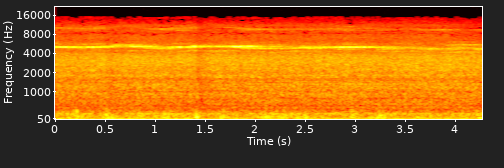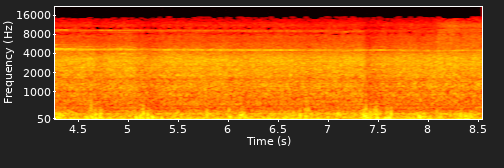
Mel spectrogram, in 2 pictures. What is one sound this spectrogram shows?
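A diesel train engine roars loudly as a train pulls slowly past close by.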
